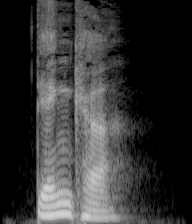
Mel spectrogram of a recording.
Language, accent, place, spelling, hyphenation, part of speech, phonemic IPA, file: German, Germany, Berlin, Denker, Den‧ker, noun / proper noun, /ˈdɛŋkɐ/, De-Denker.ogg
- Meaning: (noun) thinker, philosopher; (proper noun) a surname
